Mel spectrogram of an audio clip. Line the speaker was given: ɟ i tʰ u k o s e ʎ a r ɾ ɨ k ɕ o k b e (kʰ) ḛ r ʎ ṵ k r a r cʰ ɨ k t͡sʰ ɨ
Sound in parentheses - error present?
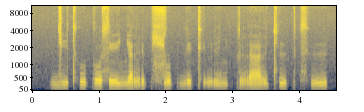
no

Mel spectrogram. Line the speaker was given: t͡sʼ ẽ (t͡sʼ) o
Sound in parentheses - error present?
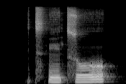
yes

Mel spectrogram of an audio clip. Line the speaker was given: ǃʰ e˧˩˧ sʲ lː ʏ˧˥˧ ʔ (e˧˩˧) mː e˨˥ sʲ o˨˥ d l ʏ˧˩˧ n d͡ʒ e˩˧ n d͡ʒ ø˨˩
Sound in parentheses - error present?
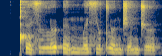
no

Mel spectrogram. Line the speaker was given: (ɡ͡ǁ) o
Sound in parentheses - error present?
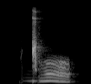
no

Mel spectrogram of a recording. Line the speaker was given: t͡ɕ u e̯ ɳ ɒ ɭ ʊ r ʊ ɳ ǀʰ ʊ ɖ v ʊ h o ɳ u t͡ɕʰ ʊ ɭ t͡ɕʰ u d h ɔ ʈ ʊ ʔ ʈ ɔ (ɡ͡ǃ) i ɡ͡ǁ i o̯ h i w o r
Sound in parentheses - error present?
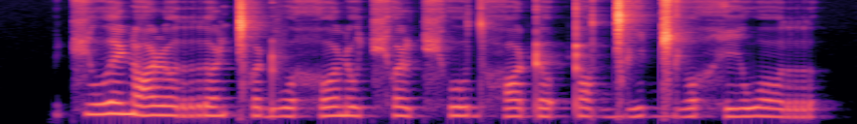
yes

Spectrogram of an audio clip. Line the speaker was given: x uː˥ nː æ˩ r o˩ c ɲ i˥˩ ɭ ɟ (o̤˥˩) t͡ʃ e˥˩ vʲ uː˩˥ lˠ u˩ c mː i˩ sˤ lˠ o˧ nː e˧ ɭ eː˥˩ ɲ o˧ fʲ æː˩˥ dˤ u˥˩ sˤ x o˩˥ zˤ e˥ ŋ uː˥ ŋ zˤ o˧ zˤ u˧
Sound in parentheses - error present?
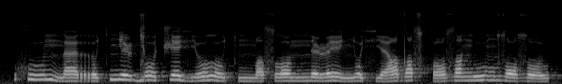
yes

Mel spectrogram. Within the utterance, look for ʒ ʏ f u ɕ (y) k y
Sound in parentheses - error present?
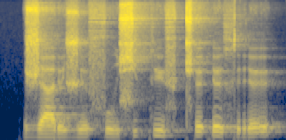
no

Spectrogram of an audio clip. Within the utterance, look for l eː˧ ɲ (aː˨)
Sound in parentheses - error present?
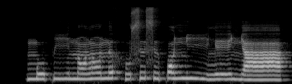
yes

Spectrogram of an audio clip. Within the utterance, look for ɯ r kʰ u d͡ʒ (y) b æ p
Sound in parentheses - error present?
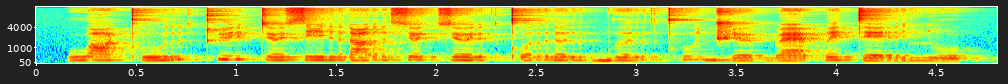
yes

